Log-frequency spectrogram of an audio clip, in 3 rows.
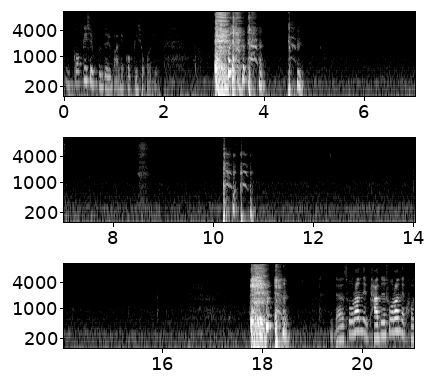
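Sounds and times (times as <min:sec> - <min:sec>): woman coughing: 0:03.0 - 0:04.9, 0:10.2 - 0:10.9, 0:17.8 - 0:18.6.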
